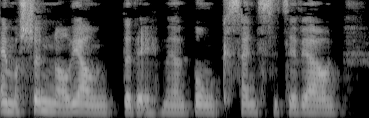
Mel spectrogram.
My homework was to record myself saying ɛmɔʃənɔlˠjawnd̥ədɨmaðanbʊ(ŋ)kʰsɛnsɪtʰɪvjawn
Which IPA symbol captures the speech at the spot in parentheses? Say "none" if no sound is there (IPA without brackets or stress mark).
ŋ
